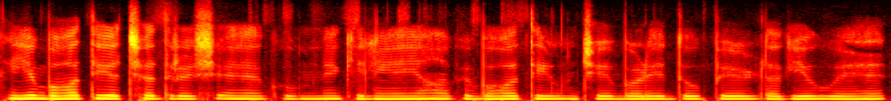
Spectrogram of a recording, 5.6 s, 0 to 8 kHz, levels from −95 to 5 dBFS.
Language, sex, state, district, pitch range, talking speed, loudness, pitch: Hindi, female, Goa, North and South Goa, 210-220 Hz, 215 wpm, -23 LUFS, 215 Hz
